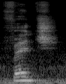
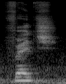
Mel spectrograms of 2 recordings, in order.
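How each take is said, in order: First: The final consonant is released with a puff of air. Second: The final consonant is released with a puff of air.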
